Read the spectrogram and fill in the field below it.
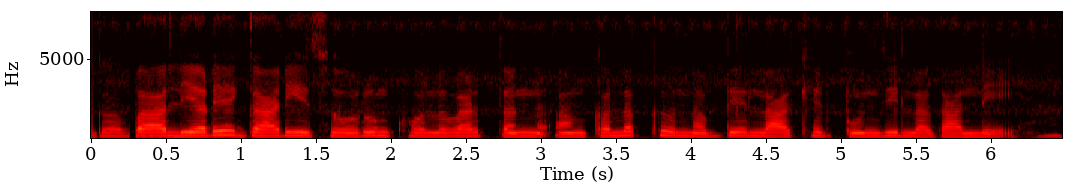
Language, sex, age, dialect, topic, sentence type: Magahi, female, 18-24, Northeastern/Surjapuri, banking, statement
